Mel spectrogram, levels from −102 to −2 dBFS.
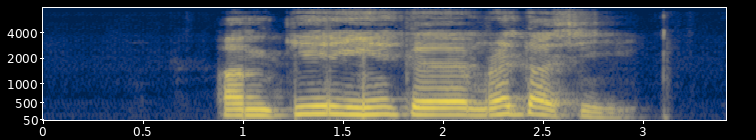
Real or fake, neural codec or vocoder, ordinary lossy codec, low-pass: fake; codec, 16 kHz, 16 kbps, FreqCodec, smaller model; Opus, 64 kbps; 7.2 kHz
